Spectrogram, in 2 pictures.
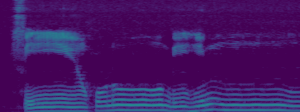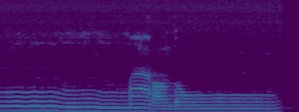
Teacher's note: disini mati menghadapi huruf mim maka diri gitu kan Mimi atau idgham syafawi dan harus ada dengung diantara dua bibir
